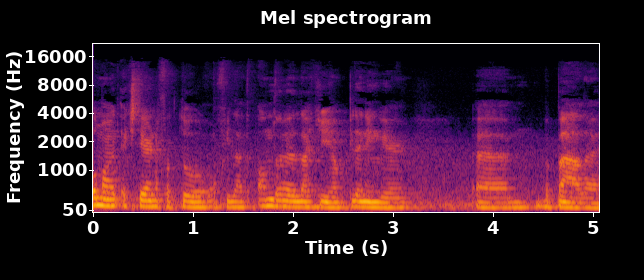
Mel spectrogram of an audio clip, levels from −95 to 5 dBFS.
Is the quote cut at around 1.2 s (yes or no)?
yes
